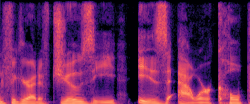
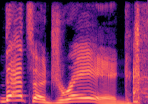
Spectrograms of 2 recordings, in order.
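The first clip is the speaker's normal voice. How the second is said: put-on very high, drawn-out Canadian accent; 10 semitones higher than usual. Quoting a character's line while recapping an episode: Canadian accent. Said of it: "plus Canada accent".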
